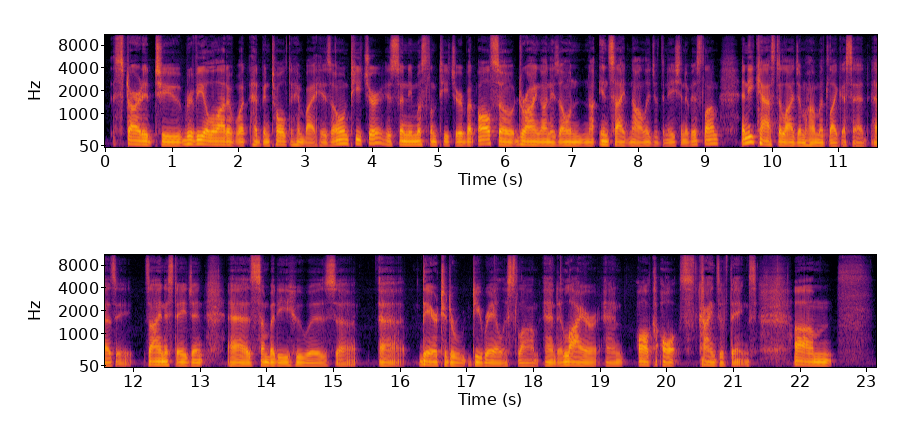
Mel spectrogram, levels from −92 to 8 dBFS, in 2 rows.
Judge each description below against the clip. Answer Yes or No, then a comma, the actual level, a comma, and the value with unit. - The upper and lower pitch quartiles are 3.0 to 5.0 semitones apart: Yes, average, 3.9 semitones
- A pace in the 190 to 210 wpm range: No, average, 170 wpm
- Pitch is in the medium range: No, very low, 80 Hz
